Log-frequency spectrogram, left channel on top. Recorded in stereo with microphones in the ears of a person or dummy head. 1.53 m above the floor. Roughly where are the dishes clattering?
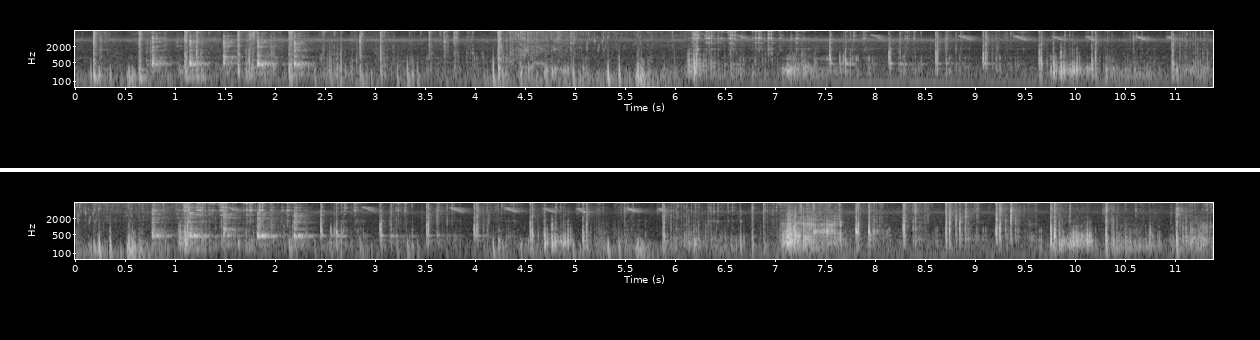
Left.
